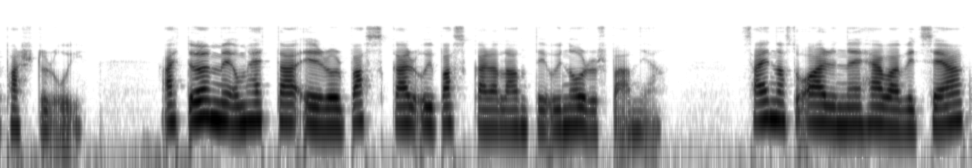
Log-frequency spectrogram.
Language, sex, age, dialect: Faroese, female, 36-60, Sandoy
